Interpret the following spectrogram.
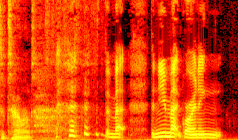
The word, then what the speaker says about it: Groening: The new Matt Groening... Groening, I think you pronounce it.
